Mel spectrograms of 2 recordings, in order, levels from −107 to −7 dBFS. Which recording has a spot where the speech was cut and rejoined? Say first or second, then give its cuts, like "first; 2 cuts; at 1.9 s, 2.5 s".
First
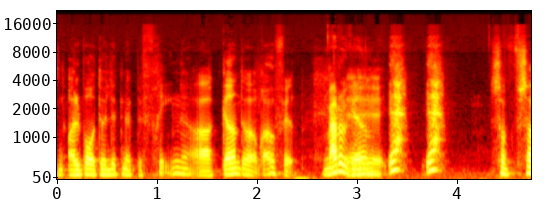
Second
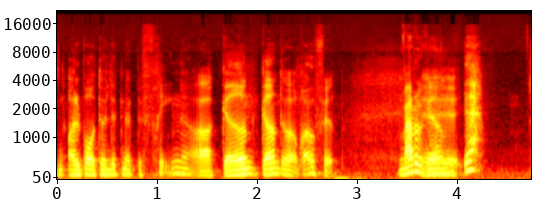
first; 3 cuts; at 1.6 s, 2.6 s, 3.6 s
